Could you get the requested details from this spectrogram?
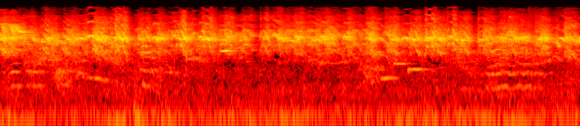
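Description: A tame common myna gives harsh, rasping squawks mixed with short tonal whistles and gurgles in an uneven, chattering stream with no steady rhythm.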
